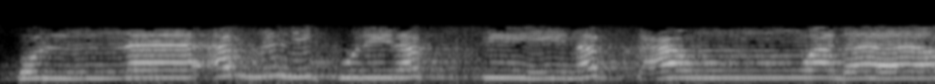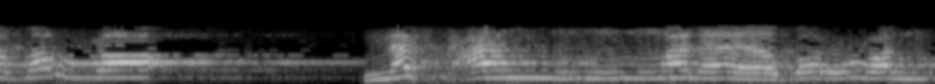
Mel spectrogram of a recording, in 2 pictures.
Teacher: قل لا أملك لنفسي نفعا ولا ضرا نفعا ولا ضرا إلا ما شاء الله، فقد جاءت اللام الساكنة بعدها لام متحرك فأدغمت اللام في اللام فصارت لاما واحدة عند النطق بها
